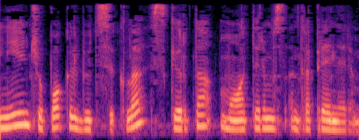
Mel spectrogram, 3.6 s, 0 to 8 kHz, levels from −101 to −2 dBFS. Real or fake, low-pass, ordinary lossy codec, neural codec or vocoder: real; 7.2 kHz; MP3, 32 kbps; none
